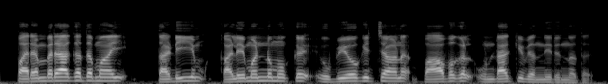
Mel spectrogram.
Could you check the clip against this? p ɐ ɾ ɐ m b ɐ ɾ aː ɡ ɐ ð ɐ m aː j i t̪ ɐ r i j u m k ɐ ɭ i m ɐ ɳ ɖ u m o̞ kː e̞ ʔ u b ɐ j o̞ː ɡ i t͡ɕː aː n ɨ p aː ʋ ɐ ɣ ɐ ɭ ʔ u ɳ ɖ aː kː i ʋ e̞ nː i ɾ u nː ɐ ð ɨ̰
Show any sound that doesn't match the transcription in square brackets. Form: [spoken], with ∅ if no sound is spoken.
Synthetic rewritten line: p ɐ ɾ ɐ m b ɐ ɾ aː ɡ ɐ ð ɐ m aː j i t̪ ɐ [ɽ] i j u m k ɐ ɭ i m ɐ ɳ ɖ u m o̞ kː e̞ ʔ u b ɐ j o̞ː ɡ i t͡ɕː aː [ɳ] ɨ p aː ʋ ɐ ɣ ɐ ɭ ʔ u ɳ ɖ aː kː i ʋ e̞ nː i ɾ u nː ɐ ð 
